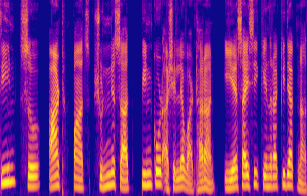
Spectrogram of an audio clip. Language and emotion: Goan Konkani, neutral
